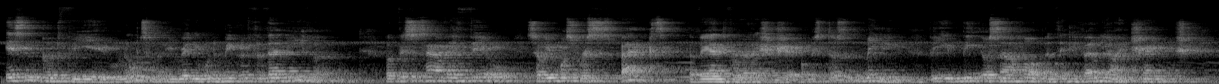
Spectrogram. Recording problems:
room echo; noticeable; dies away in 1.3 s
off-mic speech; somewhat distant
electrical hum; faint; throughout; 60 Hz, 20 dB below the speech

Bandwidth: 15 kHz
